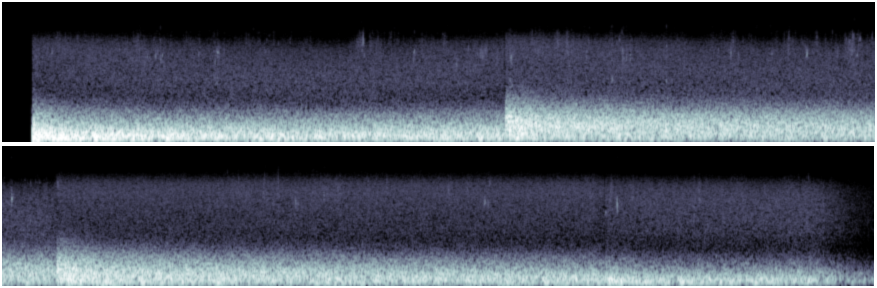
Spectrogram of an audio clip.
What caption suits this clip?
A thunder storm accompanied by heavy rain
